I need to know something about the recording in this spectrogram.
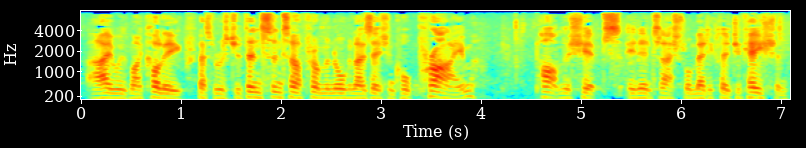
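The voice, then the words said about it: Non-American accent. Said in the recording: “You can probably tell by my accent I'm not from the States.”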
